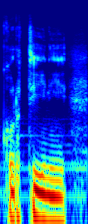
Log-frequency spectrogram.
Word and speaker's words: Cortini: It was made for Alessandro Cortini. That's how you pronounce his name, and that's how you pronounce Strega.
